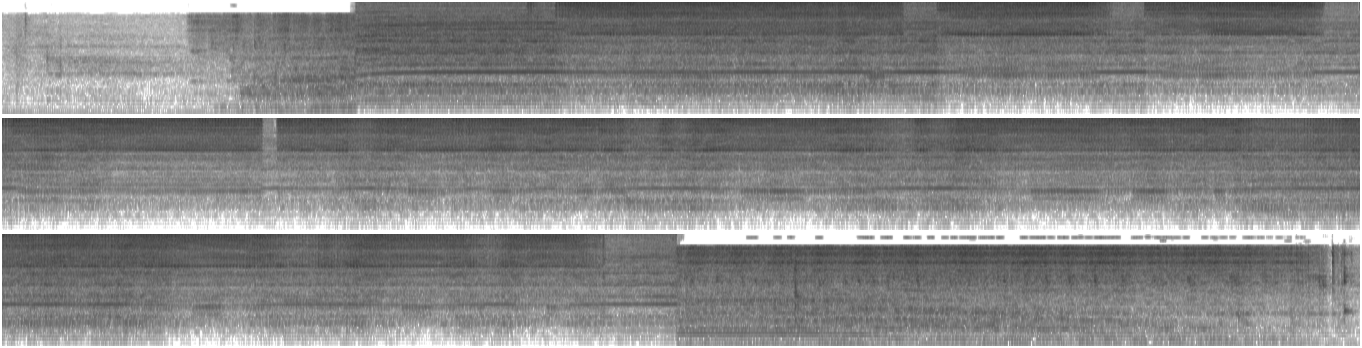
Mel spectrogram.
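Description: A wood lathe motor starts about two seconds in and runs at a steady pitch, while a turning tool scrapes into the centre of a spinning oak platter to cut a small recess. Near the end the motor is switched off and runs down.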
